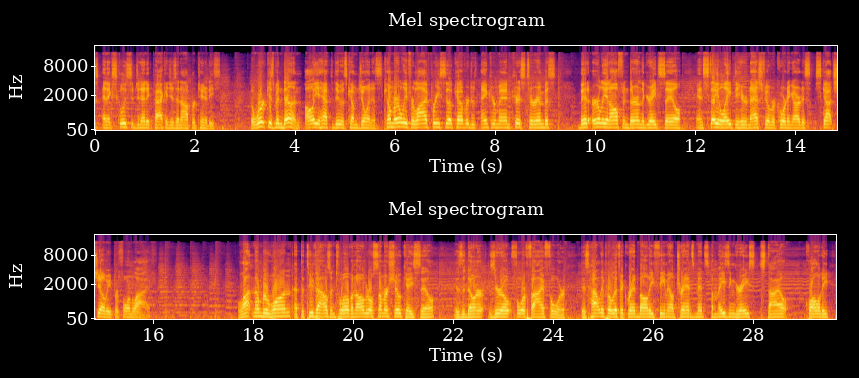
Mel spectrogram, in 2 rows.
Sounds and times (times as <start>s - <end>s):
Speech: 0.0s - 16.0s, 17.7s - 29.6s
Music: 0.0s - 29.6s.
